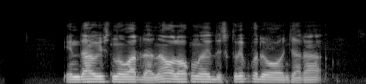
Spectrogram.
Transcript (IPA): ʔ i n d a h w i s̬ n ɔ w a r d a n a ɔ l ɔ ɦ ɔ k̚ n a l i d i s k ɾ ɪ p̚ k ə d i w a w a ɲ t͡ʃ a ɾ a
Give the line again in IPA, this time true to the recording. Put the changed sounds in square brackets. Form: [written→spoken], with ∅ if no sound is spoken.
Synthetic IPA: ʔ i n d a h w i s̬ n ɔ w a r d a n a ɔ l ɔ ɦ ɔ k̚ n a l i d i s k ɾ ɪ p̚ k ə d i w a w a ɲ t͡ʃ a ɾ a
